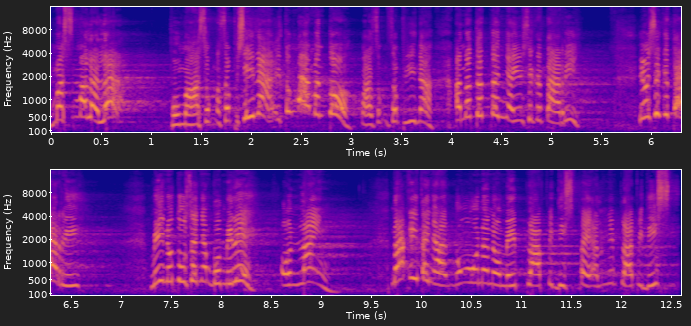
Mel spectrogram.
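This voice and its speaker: High-voiced Filipino preacher in a hall. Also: male voice, quick pace. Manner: animated storytelling, mixing Tagalog and English. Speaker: pastor. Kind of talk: sermon. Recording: long hall reverb.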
